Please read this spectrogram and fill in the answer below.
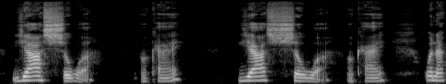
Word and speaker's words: Yeshua: this verse because in the 1611 Bible, Yeshua is spelled I E S H U A. But in the Hebrew, we would say Yesua.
